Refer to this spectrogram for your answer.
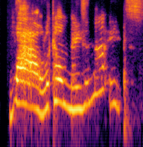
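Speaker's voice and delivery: very high-pitched, sarcastic mock awe. Chatting with a mate and reacting to something: sarcastic mock enthusiasm. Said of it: "That was so sarcastic".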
